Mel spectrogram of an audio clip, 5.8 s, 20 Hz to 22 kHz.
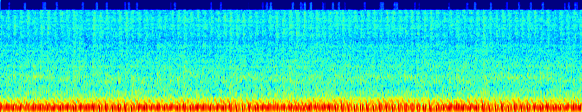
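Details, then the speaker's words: Honda Big Red ATC 200 (200cc) three-wheeler, barn find sat over 6 years, carburetor reinstalled; leak stopped, owner thinks needle wasn't seating while cold: steady, even putter, clean regular firing, no knocks or misses; normal idle and revving. "I'd say she runs pretty good. Carburetor stopped leaking. Must have just been cold and that needle probably wasn't seating correctly."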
